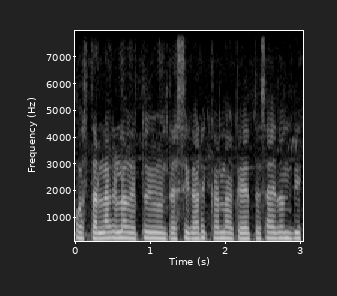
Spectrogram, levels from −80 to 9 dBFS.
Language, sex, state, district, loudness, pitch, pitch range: Chakma, female, Tripura, Unakoti, -16 LUFS, 210 Hz, 205-215 Hz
